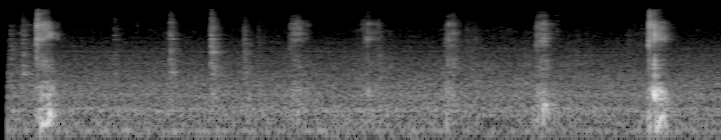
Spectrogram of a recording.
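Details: Cat, said to be feeling unwell, coughing: three short, sharp coughing bursts with softer breathy sounds between them.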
